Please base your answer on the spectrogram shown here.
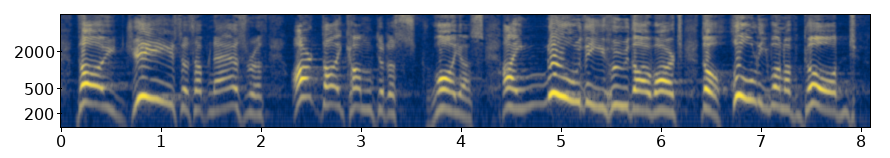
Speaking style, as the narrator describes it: this devil in the man cried out

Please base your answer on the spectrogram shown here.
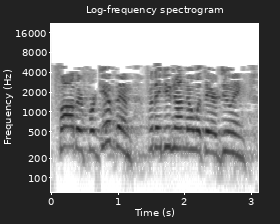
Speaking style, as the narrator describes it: Jesus cried out from the cross

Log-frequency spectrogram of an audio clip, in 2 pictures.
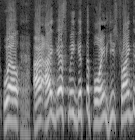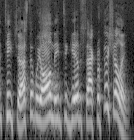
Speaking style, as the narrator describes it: The president of the organization chuckled a little and said

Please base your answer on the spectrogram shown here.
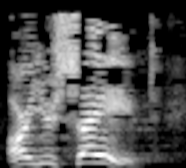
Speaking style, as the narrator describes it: Harper shouted to him

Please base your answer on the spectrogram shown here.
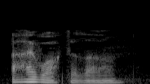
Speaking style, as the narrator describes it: he says softly

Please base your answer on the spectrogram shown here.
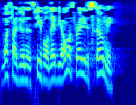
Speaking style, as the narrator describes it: Moses cried to the Lord, saying

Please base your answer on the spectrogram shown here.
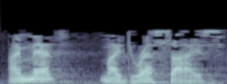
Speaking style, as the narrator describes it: mumbled by his wife

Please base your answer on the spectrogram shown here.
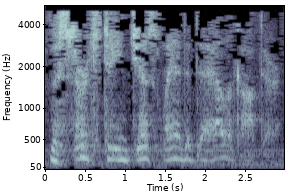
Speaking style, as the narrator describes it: in an odd whispering voice, the child answered

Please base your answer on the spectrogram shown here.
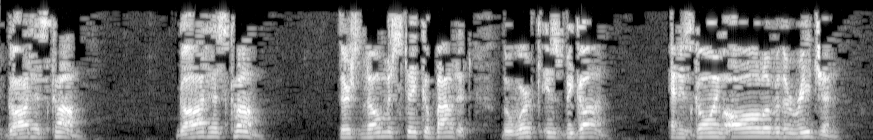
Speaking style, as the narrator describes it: she became full of joy and exclaimed

